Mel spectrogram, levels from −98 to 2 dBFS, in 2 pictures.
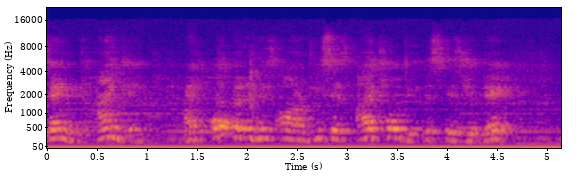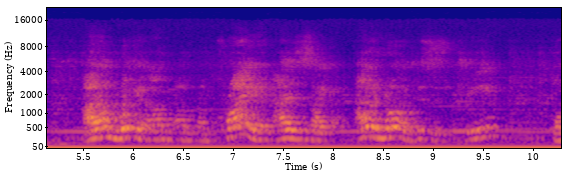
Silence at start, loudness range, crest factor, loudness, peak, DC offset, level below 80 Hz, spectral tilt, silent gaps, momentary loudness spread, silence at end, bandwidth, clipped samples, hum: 0 s; 2 LU; 18 dB; -34 LUFS; -16 dBFS; 2%; -76 dBFS; -4.5 dB/octave; none; 18 LU; 0 s; 17 kHz; under 0.1%; none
